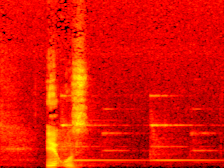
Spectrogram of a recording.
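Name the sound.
ding-dong chime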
